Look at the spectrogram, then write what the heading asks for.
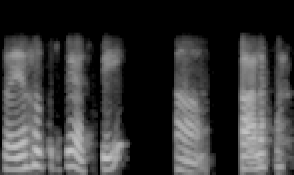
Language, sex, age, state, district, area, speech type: Sanskrit, female, 60+, Karnataka, Bellary, urban, conversation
